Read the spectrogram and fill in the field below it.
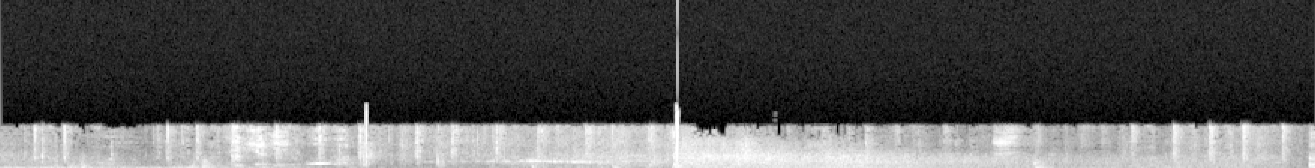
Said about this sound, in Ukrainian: Это что, осколки летят. Даже в убежище слышно.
